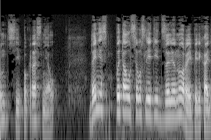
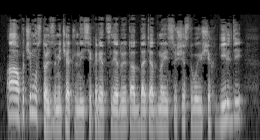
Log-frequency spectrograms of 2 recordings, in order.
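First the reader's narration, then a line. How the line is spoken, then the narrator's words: Laughing interjection. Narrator (Russian): Рассмеявшись, вмешался барон Кремер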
